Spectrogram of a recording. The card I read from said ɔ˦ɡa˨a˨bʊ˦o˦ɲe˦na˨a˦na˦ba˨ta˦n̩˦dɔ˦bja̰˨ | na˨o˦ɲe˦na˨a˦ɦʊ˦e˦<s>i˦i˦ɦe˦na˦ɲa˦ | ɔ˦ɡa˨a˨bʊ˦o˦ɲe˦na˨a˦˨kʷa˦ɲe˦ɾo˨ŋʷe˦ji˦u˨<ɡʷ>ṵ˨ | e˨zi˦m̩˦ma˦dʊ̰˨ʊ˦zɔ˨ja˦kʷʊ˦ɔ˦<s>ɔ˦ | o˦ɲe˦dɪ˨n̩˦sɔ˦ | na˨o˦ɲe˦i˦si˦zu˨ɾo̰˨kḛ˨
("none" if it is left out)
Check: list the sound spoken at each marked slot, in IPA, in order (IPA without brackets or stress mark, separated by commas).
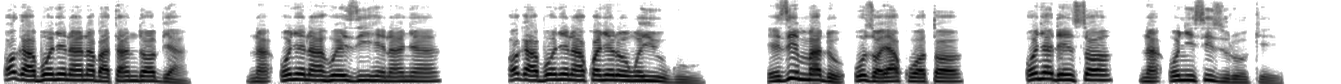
z, ɡʷ, t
